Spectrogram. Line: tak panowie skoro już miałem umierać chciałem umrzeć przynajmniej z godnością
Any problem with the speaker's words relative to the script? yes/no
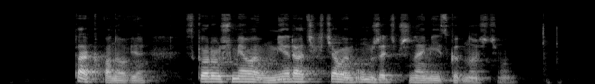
no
